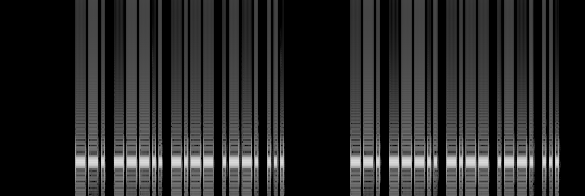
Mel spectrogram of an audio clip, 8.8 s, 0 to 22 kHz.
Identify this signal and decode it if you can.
Morse code, heard as a keyed tone, about 25 wpm, 700 Hz. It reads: G8YPS G8YPS
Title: DXCC-100 Call Signs - 5 Characters - Repeated 2x - 25wpm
